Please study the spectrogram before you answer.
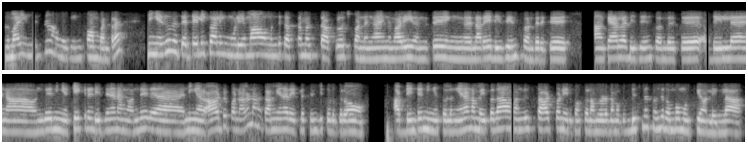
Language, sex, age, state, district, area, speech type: Tamil, female, 30-45, Tamil Nadu, Tiruvarur, urban, conversation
